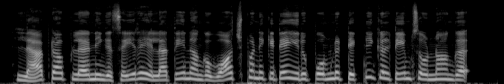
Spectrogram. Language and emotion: Tamil, fearful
